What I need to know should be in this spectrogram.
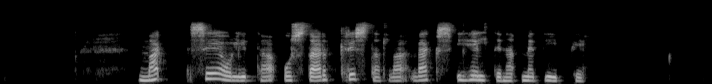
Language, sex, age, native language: Icelandic, female, 30-39, Icelandic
